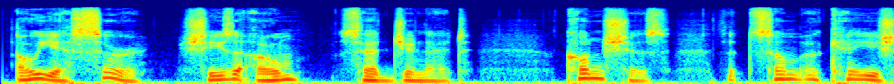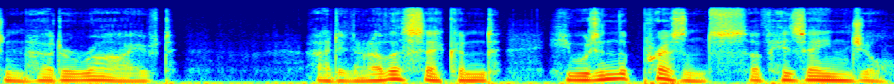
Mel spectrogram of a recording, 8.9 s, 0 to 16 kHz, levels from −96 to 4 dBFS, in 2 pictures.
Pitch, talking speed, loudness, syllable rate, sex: 115 Hz, 180 wpm, -18 LUFS, 5.8 syllables/s, male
